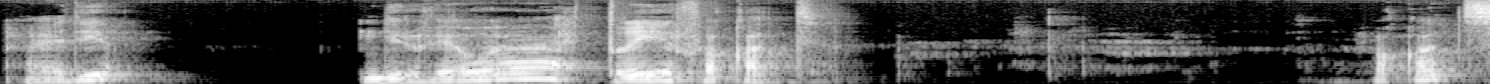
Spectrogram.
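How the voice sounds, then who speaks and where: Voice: mid-range voice, very animated, fast, creaky, dark tone. A teacher with a Moroccan accent giving a primary school French lesson, reading example sentences aloud and explaining them in Darija. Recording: echoey room.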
